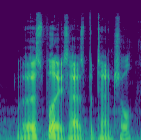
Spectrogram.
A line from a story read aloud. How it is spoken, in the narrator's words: he grunted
